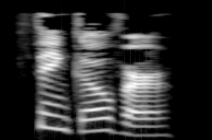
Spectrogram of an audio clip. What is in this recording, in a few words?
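"think over", British English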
